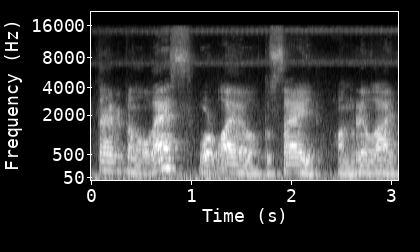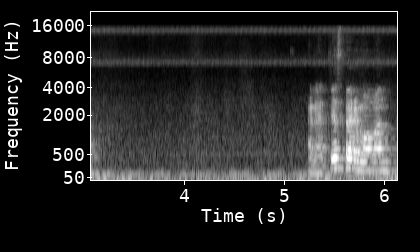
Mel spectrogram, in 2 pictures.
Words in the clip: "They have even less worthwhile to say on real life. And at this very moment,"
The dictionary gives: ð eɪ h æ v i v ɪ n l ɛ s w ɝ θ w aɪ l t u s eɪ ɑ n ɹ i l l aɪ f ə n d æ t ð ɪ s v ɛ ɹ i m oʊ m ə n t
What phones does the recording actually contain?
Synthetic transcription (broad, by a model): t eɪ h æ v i p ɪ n l ɛ s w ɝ t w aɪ l t u s eɪ ɑ n ɹ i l l aɪ f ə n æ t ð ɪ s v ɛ ɹ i m oʊ m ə n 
